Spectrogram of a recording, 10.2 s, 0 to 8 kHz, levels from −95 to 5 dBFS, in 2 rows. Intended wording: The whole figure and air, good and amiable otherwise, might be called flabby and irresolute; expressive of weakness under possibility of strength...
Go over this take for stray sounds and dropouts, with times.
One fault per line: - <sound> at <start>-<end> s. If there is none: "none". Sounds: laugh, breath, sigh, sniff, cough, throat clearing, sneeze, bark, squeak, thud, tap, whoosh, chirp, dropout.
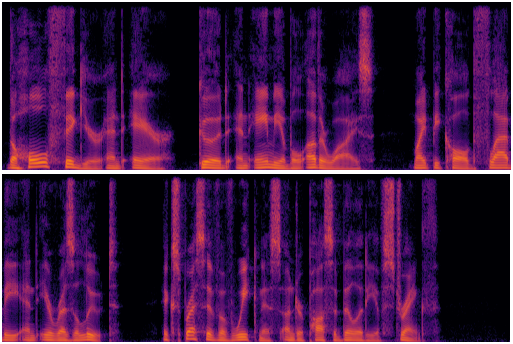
none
